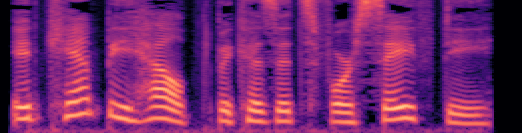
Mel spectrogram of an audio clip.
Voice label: english

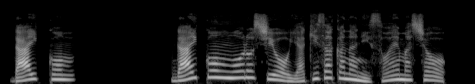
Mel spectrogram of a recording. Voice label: japanese talking about vegetables and fruits

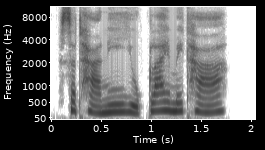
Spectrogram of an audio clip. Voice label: Thai, basic thai phrases

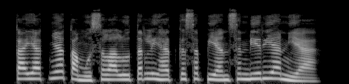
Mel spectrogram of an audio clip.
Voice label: indonesian phrases

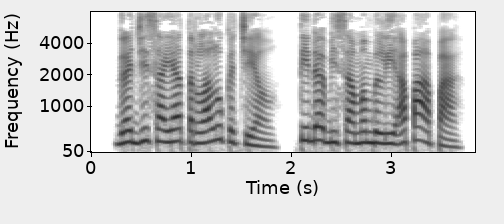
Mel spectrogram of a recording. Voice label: indonesia, indonesian negative phrases

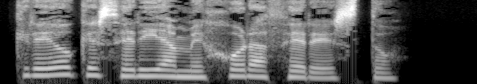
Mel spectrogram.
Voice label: spanish, spanish phrases

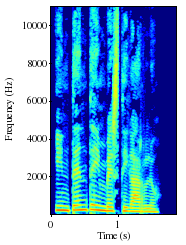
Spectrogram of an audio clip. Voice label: spanish, spanish phrases

